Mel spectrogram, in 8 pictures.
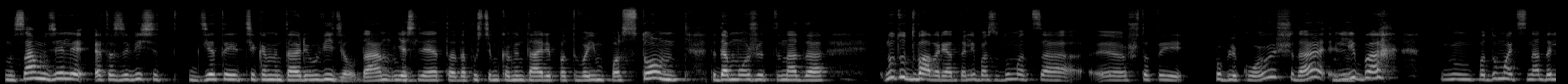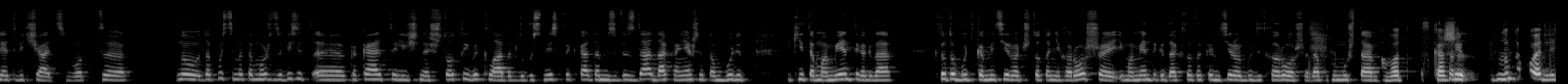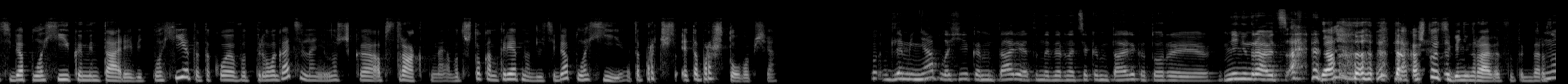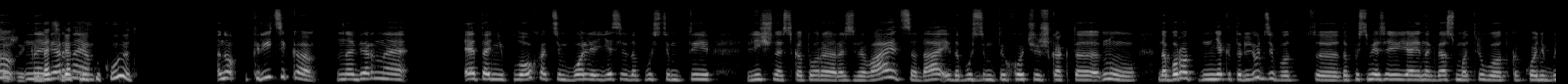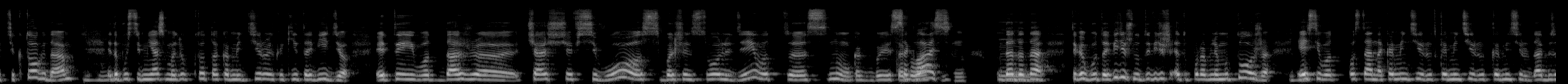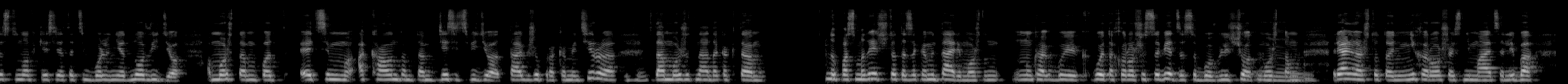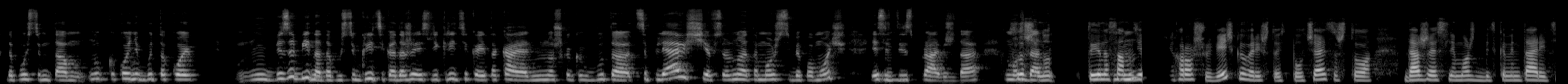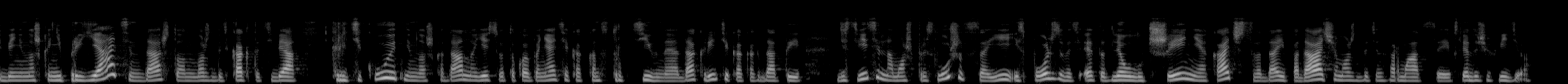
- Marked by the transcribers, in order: chuckle; chuckle; laughing while speaking: "Это"; tapping
- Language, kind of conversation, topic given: Russian, podcast, Что делать с негативными комментариями в интернете?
